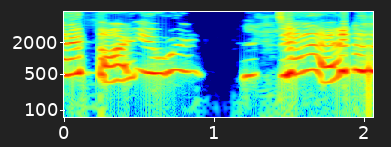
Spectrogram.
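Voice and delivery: very high, loud, hard sobbing. Narrating a character who runs over and hugs you, speaking her words sobbing. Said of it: "she's just like sobbing into your shoulder".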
